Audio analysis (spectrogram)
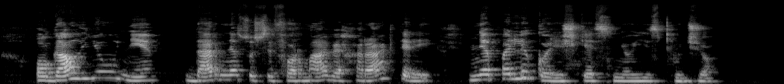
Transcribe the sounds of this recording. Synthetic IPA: oːɡɐlˠjɛʊnʲɪ | d̪ɐɾnʲɛsʊsʲɪfɔɾmɑːʋʲeːxɐɾɑːkt̪ʲɛɾʲɛɪnʲɛpɐlʲɪkoːɾʲɪʃʲkʲɛsʲnʲoːiːspud͡ʒʲo

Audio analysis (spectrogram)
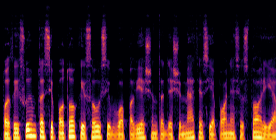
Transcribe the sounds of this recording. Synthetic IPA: pɐt̪ɐɪsuːjɪmt̪ɐsʲɪpoːt̪oːkɐɪsɐʊsʲɛɪbʊʋoːpɐʋʲiɛʃʲɪnt̪ɐd̪ʲɛʃʲɪmʲmʲæːt̪ʲeːsjɛpoːnʲjeːsʲɪst̪ɔːɾʲɪjɛ

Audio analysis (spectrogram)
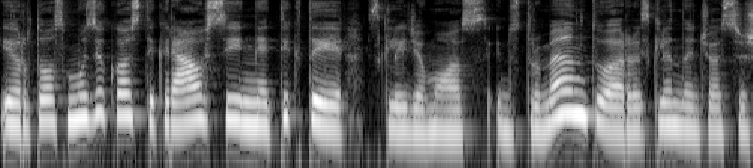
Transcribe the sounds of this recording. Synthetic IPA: ɪɾt̪oːsmʊzʲɪkoːst̪ʲɪkɾʲɛʊsʲɛɪnʲɛt̪ʲɪkt̪ɐɪsklʲɛɪd͡ʒʲɛmoːsɪnst̪ɾʊmʲɛnt̪uːɐɾsʲklʲɪnd̪ɐnʲt͡ʃʲoːsɪʃ

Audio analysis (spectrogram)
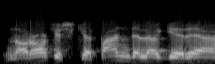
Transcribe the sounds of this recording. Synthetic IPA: noːɾoːkʲɪʃʲkʲepɑnʲd̪ʲɛlʲoːɡʲɪɾʲɛ

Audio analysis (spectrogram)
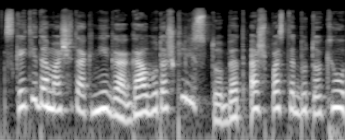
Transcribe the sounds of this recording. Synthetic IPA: skɐɪt̪ʲiːd̪ɐmɐʃʲɪt̪ɑːknʲiːɡɑːɡɐlˠbuːt̪ɐʃklʲiːst̪ʊbʲɛt̪ɐʃpɐsʲt̪ʲɛbʲʊt̪oːkʲuː

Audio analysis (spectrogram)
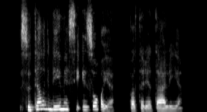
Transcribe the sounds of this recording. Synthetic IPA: sʊt̪ʲɛlˠkd̪ʲeːmʲɛsʲiːʔizoːjæ | pɐt̪ɐɾʲɛt̪ɑːlʲɪjɛ

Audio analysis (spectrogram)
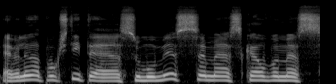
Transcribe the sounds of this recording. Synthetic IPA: ɛvelˠenapɐɡu̥ʃt̪it̪ɛsumumesmɛskalˠvɐmɛs

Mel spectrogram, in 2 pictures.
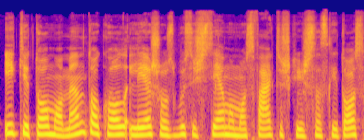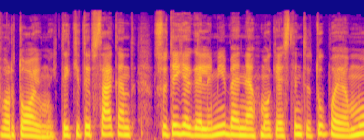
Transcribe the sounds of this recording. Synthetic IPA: ɪkʲɪt̪oːmoːmʲɛnt̪oːkoːlˠlʲeːʃoːsbʊsɪʃʲsʲɪjɛmɐmoːsfɑːk̚t̪ʲɪʃkɐɪɪʃsɐskɐɪt̪oːsʋɐɾt̪oːjɪmʊɪt̪ɐɪkʲɪt̪ɐɪpsɑːkɐnt̪sʊt̪ʲɛɪkʲɛɡɐlʲɪmʲiːbʲɛnʲɛɐpmoːkʲɛːsʲt̪ʲɪnʲt̪ʲɪt̪uːpɐjɛmuː

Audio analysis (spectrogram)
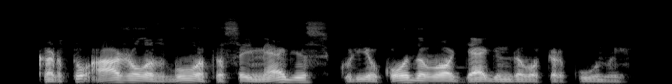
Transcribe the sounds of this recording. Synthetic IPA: kʰɐɾt̪ʊʔɑːʒoːlˠɐsbʊʋoːt̪ɐsɐɪmʲæːd̪ʲɪs | kʊɾʲijɛʊkoːd̪ɐʋoːd̪ʲæːɡʲɪnd̪ɐʋoːpʲɛɾkuːnʊɪ

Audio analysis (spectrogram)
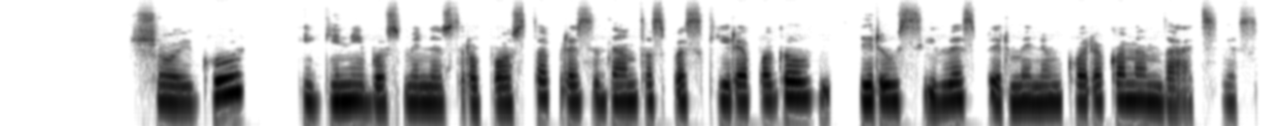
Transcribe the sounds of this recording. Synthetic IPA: ʃoːɪɡʊ | iːɡʲɪnʲiːboːsmʲɪnʲɪst̪ɾoːpɔst̪ɑːpʲɾʲɛzʲɪd̪ʲɛnt̪ɐspɐsʲkʲiːɾʲeːpɐɡɐlˠʋʲɪɾʲɛʊsʲiːbʲeːspʲɪɾʲmʲɪnʲɪŋkoːɾʲɛkɔmʲɛnd̪ɑ̰ːt̪sʲɪjɛs

